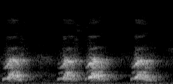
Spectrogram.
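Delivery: loud barking dog; playful loud woofs; big dog bark. Shown as a demonstration. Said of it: "loud dogs with a big bark".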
